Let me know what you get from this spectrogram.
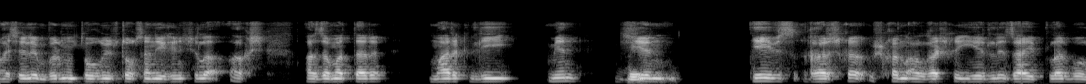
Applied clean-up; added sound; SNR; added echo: neural mask model Resemble Enhance denoiser.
